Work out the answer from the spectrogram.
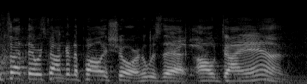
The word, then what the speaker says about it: Pauly Shore: Third lady said, uh-oh, I got a date with Pauly Shook. Uh-oh. No, come on. Say it right. Uh-oh, got a date with Pauly Shore.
